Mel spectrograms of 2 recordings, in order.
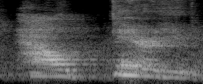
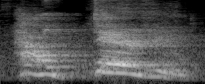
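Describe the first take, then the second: First: Slow, measured indignation; contained outrage. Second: Louder, higher, drawn-out indignation; outraged outburst. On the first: Saul rebuking his son Jonathan, slow contained outrage. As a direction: hold the anger in and space each word. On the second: Saul rebuking his son Jonathan, loud outraged outburst. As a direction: let the anger break out on slow words. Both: Acted.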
